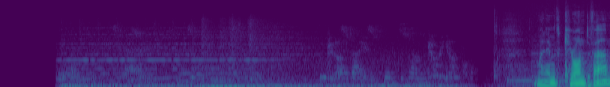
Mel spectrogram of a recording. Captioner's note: sound of television in background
